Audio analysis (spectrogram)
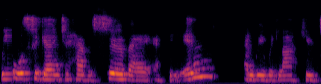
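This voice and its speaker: Her tone is dark, mellow and somewhat breathy as the woman speaks at a moderate pace with lively intonation. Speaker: webinar moderator. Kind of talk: webinar introduction. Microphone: video call.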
